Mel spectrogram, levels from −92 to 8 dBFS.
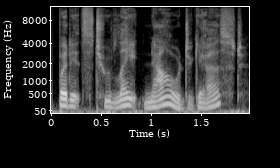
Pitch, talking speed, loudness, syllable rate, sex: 145 Hz, 210 wpm, -20 LUFS, 3.9 syllables/s, female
